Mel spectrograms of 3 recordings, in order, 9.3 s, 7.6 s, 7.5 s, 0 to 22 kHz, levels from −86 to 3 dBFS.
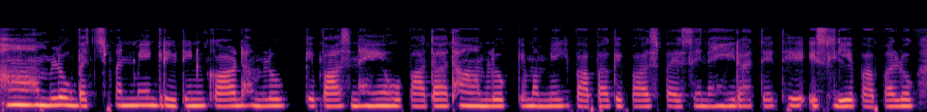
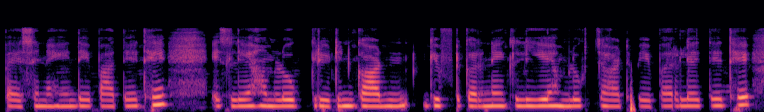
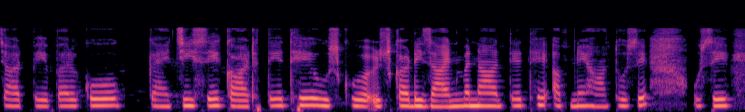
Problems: none marked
